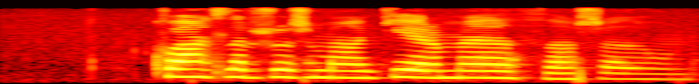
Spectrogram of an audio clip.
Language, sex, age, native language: Icelandic, female, 11, Icelandic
